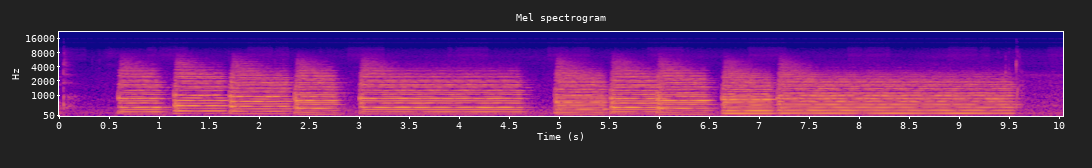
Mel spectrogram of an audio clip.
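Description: Synthesizer notes played from a coin-touch MIDI keyboard: a short melodic phrase of separate notes, most about half a second long, with a longer held note near the middle and a final note held for nearly three seconds.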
